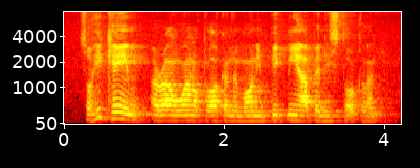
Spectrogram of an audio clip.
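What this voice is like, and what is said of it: Memorable foreign accent. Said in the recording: “who will forget your accent?”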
